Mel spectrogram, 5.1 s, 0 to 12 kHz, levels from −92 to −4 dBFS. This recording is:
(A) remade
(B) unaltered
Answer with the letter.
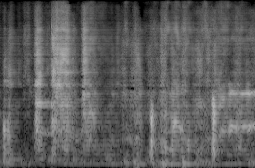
A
